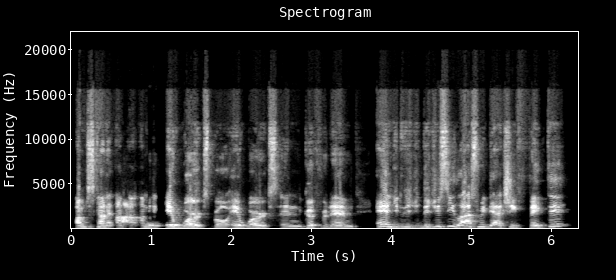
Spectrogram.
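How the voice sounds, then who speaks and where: Man, podcast co-host, slightly high voice, animated casual banter. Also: brisk. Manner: animated, says "bro" a lot. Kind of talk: casual sports and debate chat.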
